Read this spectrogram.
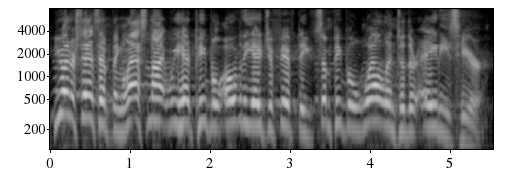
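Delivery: high, shouted sermon questions; full-force preaching. Real, not acted. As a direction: drive it home to the congregation at the top of your voice.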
